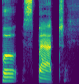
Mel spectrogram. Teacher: दूसरा अन एस्पिरेटर जिसमें पफ नहीं होता यानी बर्स्ट नहीं होता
